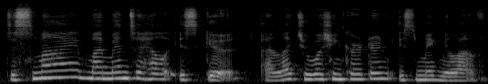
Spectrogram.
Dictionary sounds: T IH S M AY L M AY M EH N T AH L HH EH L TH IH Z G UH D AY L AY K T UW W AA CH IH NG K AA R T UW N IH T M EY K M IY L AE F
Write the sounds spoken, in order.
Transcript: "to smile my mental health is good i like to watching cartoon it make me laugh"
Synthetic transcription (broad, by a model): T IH S M AY M AY M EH N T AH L HH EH L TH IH S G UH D AY L AY K T UW W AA SH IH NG K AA R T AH N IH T M EY K M IY L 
